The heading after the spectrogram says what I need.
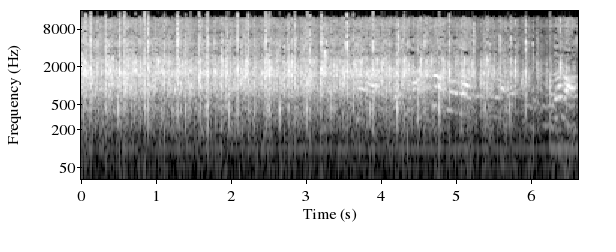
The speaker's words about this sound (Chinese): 我恳请你们，请你们拿出你们最热烈的掌声，啊，让我也对我的老师表达一点点的感谢，我深深的、深深的。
